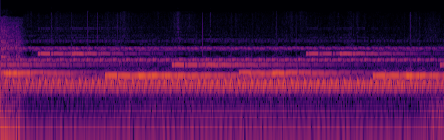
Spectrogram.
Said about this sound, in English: You will know it is time to listen when you hear the chime like this.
